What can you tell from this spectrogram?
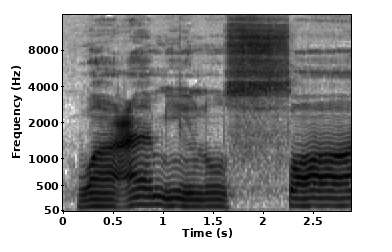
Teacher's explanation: This waw and alif are not read, neither is the alif and lam. You go from here straight to the sad because these are all dropped. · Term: huruf shamsiyah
